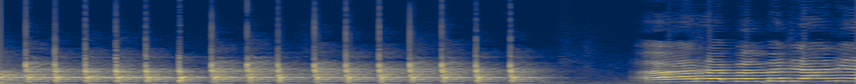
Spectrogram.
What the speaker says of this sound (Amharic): አየሽም ሽንኩርት እንዴት እንደምከትፍ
